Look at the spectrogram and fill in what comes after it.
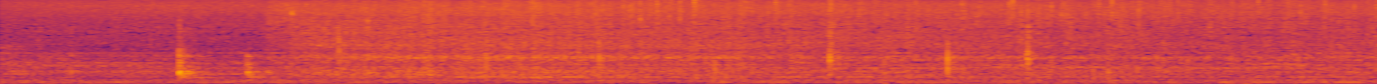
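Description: Onions and ground masala paste sizzling in hot oil in a pot while a wooden spoon stirs and scrapes through them. A couple of light knocks come just under two seconds in, and the sizzle grows louder from about two seconds in.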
